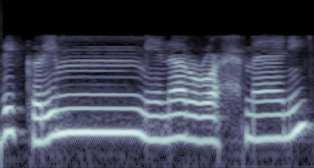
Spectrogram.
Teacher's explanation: ذکر من الرحمن په کاف باندې به مونږه همس کو. او په را باندې تنوین دی کسرتین دی نو دا را به نری ویلی شي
